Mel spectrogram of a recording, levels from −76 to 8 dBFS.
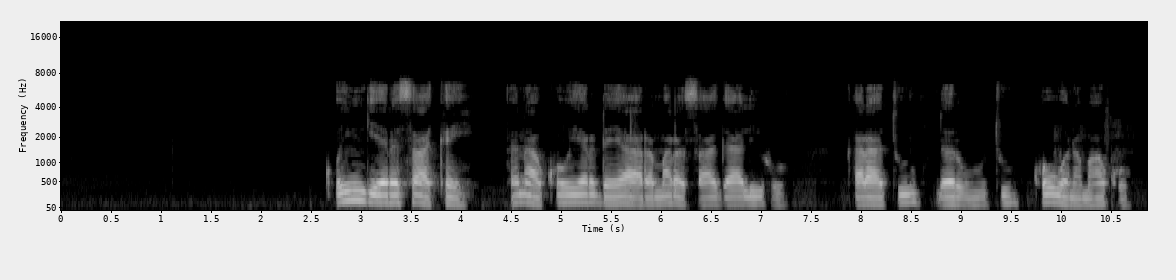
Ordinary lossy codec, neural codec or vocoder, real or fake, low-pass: none; none; real; 7.2 kHz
